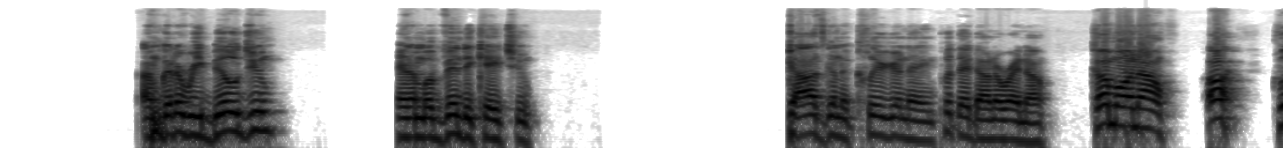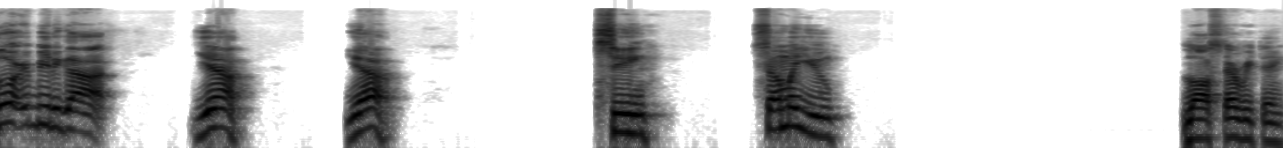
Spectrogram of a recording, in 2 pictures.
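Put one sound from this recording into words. A man speaks calmly and close to a microphone, in short phrases with pauses.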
